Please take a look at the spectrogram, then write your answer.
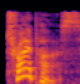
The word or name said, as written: tripos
